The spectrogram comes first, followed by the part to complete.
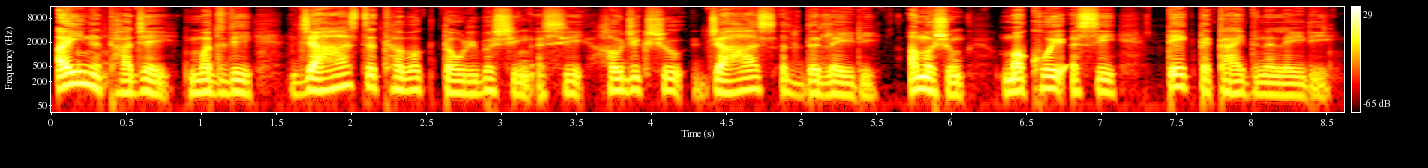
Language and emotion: Manipuri, neutral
